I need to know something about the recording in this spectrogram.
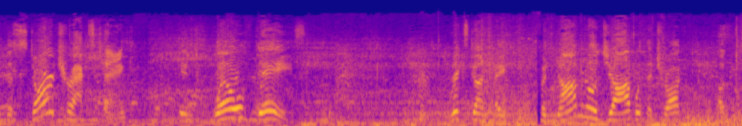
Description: A man talking while truck revs in the background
